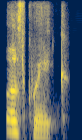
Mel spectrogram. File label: "earthquake", Indian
